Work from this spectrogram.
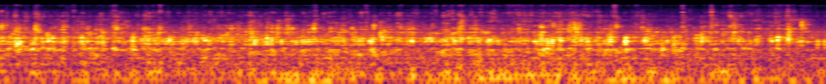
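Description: Water pours steadily into a pressure cooker holding mutton for a healthy mutton curry, a continuous close splashing fill with no talk over it.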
